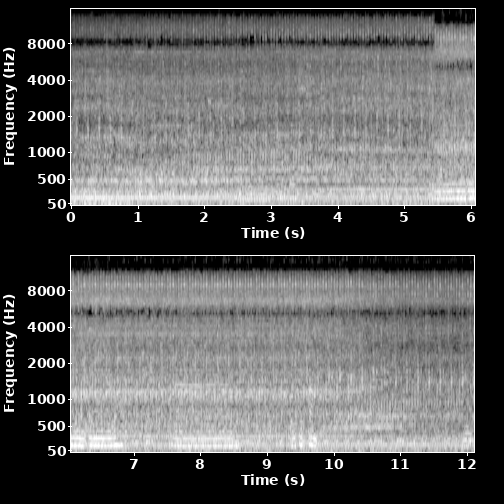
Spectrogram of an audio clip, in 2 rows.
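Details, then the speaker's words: 2011 Peugeot 207 after fixing stalling, misfire and rough idle: fully warm at 90°C, ECU adapted, steady even idle with no misses or knocks, cooling fan whirring; normal idle. "So normal ang idle. Ayan. Okay na yung kanyang idle tsaka yung temperature."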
